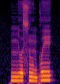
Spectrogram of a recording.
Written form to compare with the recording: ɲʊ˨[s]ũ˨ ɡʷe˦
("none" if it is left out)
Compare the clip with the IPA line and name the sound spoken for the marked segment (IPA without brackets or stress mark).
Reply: s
